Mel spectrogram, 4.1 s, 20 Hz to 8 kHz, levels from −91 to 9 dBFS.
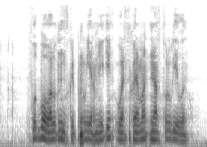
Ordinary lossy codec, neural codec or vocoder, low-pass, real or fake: MP3, 32 kbps; autoencoder, 22.05 kHz, a latent of 192 numbers a frame, VITS, trained on many speakers; 7.2 kHz; fake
